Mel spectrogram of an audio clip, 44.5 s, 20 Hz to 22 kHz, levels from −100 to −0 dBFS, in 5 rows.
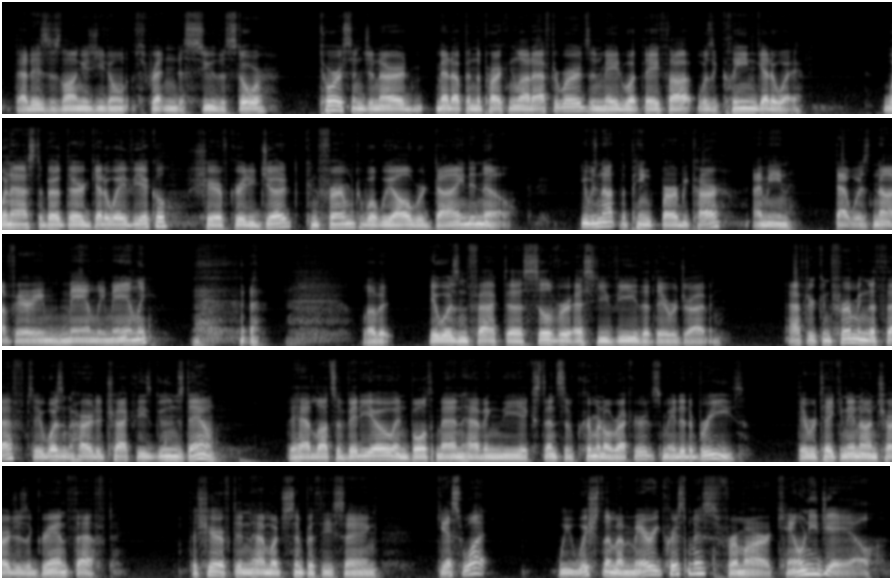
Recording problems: muffled; very; fading above 1 kHz

